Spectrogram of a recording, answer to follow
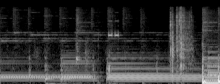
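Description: Background music: sustained keyboard chords over a light, regular ticking beat, changing chord about a second in, with a brief swoosh near the end.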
